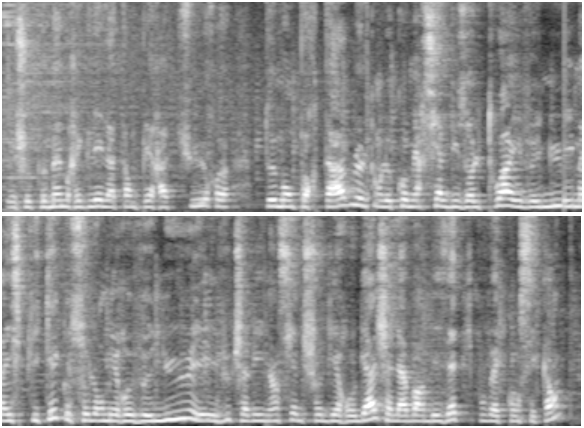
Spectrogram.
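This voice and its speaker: A woman's fairly high-pitched voice, fairly quick and fairly even in intonation, with noticeable background noise. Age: 60s. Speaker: retiree, customer. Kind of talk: testimony. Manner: hesitant, with fillers.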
